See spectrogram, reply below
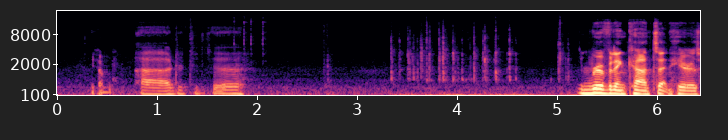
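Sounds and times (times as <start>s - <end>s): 
speech: 0.4s - 2.1s, 5.2s - 6.4s
typing on a computer keyboard: 1.8s - 2.2s, 3.3s - 5.2s.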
